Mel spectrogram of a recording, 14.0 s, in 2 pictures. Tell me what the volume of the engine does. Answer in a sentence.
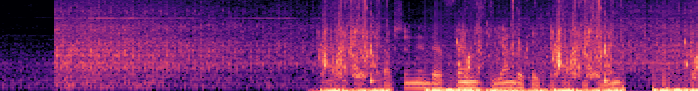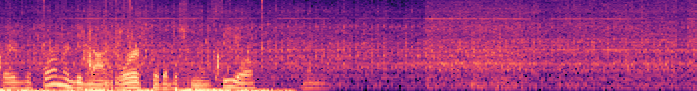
The loudness of the engine goes down, then up.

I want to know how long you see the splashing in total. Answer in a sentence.
The splashing can be heard for 7 seconds in total.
